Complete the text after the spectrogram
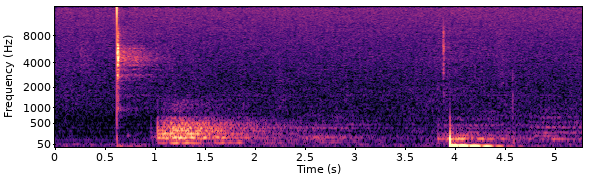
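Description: An electric guitar strums chords in a large echoing hall.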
